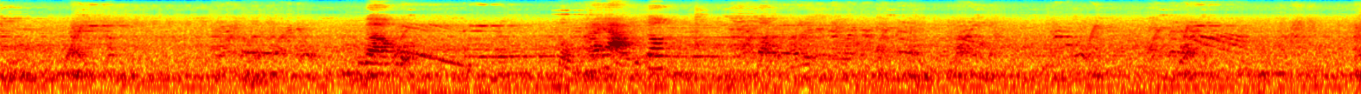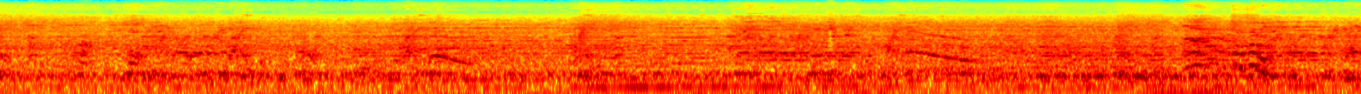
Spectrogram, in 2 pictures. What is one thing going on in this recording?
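Video game music and sound effects play from a television speaker.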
